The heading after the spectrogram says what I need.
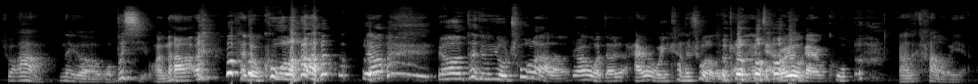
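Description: A man's voice: high voice, sing-song, fast, darkish tone. A man chatting casually, telling funny stories about his child with frequent laughter. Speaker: podcast guest, father. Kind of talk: casual chat, anecdotes.

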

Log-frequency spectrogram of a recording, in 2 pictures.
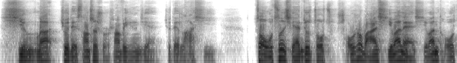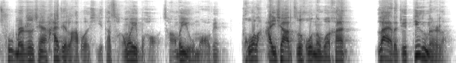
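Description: A man's voice: on the low side, big pitch swings, fairly quick, husky. A man with a Northeastern Mandarin accent tells a rambling, colloquial story to his livestream audience. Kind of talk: casual spoken storytelling.

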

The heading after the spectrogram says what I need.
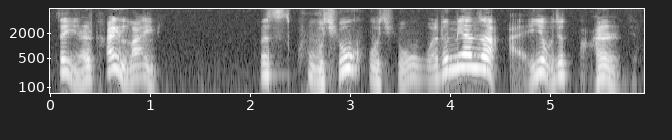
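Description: A man's voice: a little high, very animated, normal speed. A male storyteller voicing an embarrassed young scholar making excuses. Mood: sheepish. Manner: sheepish pleading.

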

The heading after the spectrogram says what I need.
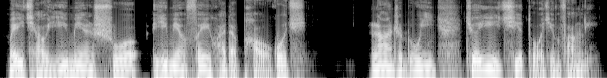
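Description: Deep, husky male storyteller. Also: big pitch swings, normal speed, mellow, no room sound, studio quality. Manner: tense, suspenseful storytelling. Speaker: narrator. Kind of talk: dramatic story reading. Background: faint music.

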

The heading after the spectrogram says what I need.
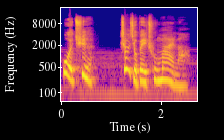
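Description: A woman's voice: a little high, big pitch swings, normal speed, breathy edge, faint music behind, voice pushed up. A woman doing a startled young man. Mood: exasperated. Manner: surprised exclamations.

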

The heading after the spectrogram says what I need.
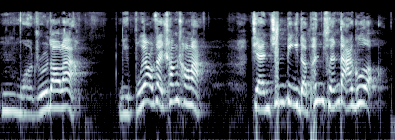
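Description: A woman voicing an eager little male chick police officer in a children's storybook, excitable and bossy. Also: high-pitched, a little slow.

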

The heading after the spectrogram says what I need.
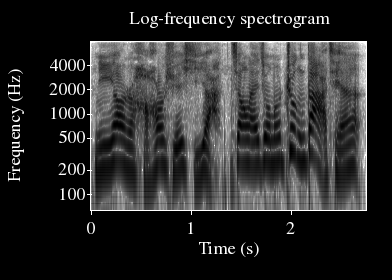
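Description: A woman's voice: fairly high pitch, fairly quick, lightly acted. A woman voicing an exasperated father who banters with his son in a mock-stern tone. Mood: teasing. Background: faint background music.

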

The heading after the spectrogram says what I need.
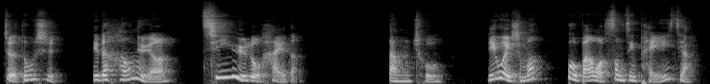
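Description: A narrator voicing a scheming young village girl who whines and fakes tears in a high voice, in an audiobook. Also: sing-song, normal speed, close to an everyday voice. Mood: bitter. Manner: high, coaxing, fake crying.

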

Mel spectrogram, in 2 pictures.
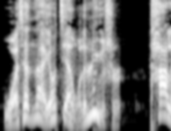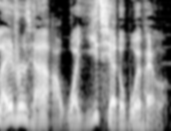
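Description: A man voicing a cocky male bank robber boss who talks gruff and blunt. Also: medium pitch, very animated, moderate pace. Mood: swaggering. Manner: gruff, blunt northern street talk.

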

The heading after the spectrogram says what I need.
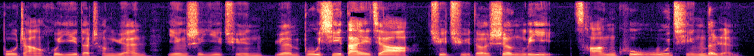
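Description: A man narrates a history audiobook in a low voice. His reading is steady and scripted, and his pitch rises and falls widely, climbing higher on quoted lines. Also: unhurried, few pauses.

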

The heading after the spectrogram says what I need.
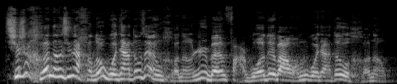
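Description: A woman's voice: mid-range voice, very animated, rapid-fire, slightly rough. A woman giving casual, opinionated commentary on a list of forecasts, setting each point against her own view in loose phrases with restarts. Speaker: finance commentator.

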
